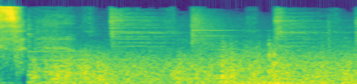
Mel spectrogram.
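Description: Rumbling thunder sound effect, starting abruptly and carrying on as a steady low rumble.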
